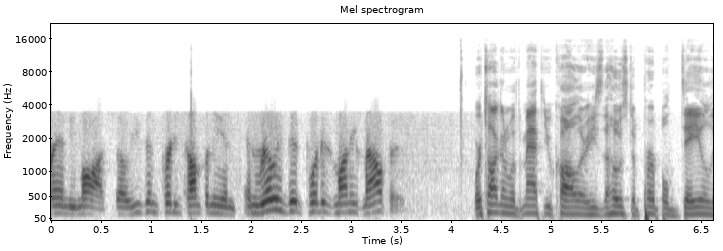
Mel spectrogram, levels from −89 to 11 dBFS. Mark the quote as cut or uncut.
cut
